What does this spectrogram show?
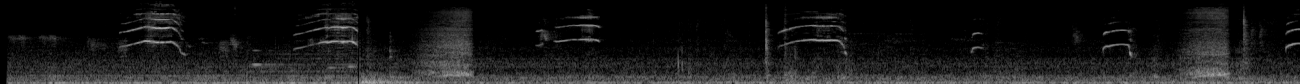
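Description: A red panda gives short, high, squeaky chirps in quick bursts of two to four notes.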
